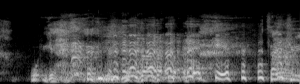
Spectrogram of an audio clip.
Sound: people laughing

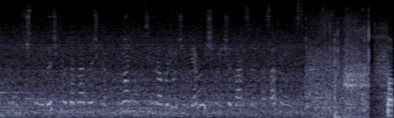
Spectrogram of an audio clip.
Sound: speaking foreign language

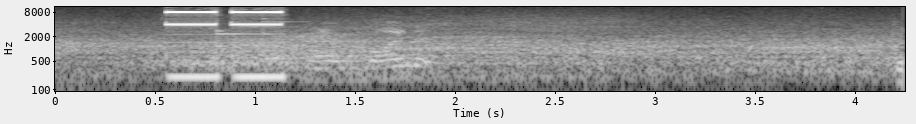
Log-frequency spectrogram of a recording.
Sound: radio buzz

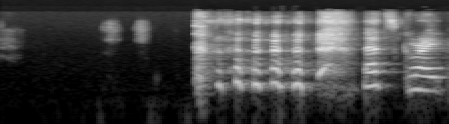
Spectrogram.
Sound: laughter

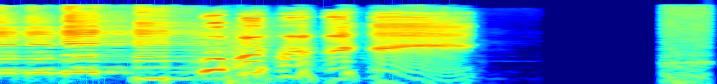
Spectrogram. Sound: cackling

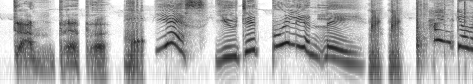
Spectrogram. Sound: snorts

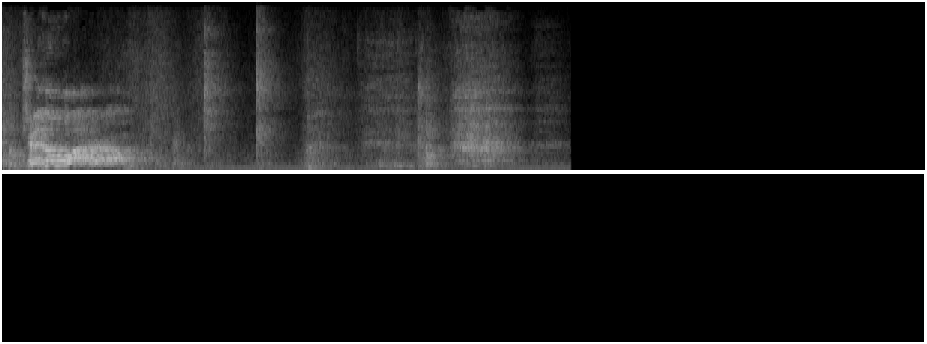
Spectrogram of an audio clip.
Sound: breath of relief

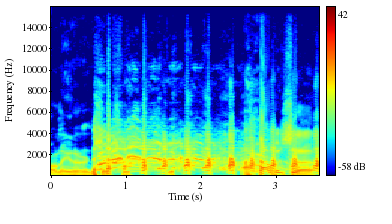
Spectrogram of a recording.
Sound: laughs

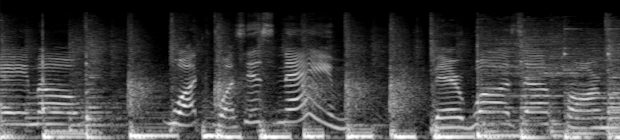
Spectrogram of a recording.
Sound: clap

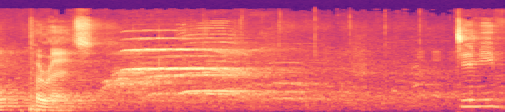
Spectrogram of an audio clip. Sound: crowd applauding

